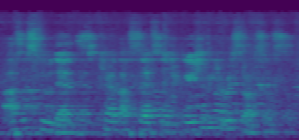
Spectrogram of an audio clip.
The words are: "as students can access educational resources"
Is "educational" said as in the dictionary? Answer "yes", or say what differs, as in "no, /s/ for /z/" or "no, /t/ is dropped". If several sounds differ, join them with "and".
no, /n/ is dropped and /n/ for /l/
